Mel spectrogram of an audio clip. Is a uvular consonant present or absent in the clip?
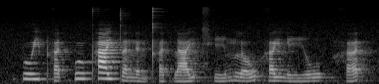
absent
